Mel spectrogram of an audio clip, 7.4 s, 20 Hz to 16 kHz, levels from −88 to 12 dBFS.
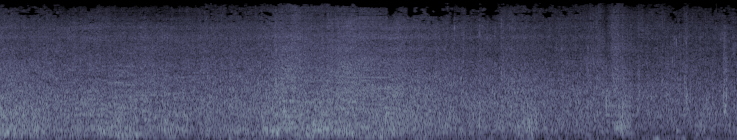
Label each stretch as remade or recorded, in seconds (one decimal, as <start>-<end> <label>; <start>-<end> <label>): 0.0-0.6 recorded; 0.6-2.0 remade; 2.0-2.8 recorded; 2.8-4.0 remade; 4.0-6.0 recorded; 6.0-6.5 remade; 6.5-7.4 recorded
